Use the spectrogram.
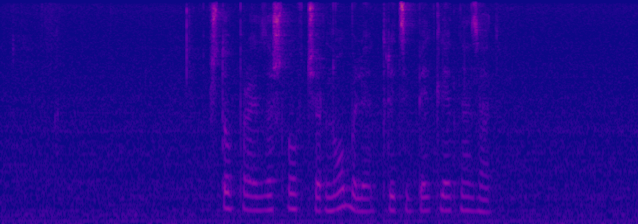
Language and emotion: Russian, neutral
